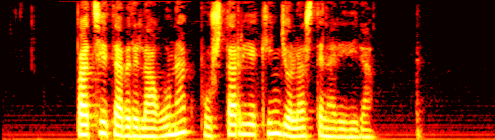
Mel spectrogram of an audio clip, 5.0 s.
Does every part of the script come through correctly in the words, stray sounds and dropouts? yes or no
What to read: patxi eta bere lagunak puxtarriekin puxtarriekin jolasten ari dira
no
